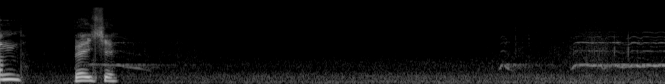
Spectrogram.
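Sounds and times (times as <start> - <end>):
speech: 0.0 - 1.2
hiss: 0.0 - 6.6
owl hooting: 1.0 - 1.7, 4.9 - 6.6.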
